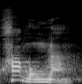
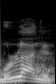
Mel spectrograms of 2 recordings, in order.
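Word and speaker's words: 木蘭: 그 민담일 텐데 그 화몽란, 그러니까 중국어 발음은 물란일 텐데요.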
